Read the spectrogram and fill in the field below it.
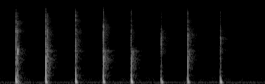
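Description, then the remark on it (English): Eight crisp hand claps in a steady, even rhythm, fairly loud, from a single pair of hands rather than a crowd, with a faint low hum underneath and no talking; a host giving a round of applause. “And as always, we give you our round of applause.”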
